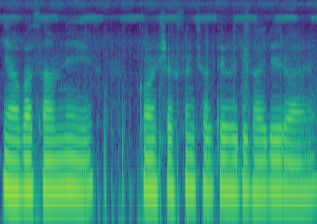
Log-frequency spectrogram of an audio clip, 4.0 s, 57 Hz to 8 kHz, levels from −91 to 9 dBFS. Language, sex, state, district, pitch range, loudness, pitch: Hindi, male, Madhya Pradesh, Umaria, 120-125 Hz, -17 LUFS, 120 Hz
